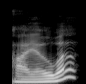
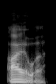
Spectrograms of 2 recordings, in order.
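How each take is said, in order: First: "Iowa" louder, big O, rising like a question; mimicked stress on Iowa. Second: Said in the usual way. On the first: Teasing the co-host's way of saying it, stressed Iowa. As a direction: punch the O in "Iowa" and swoop up. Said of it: "That's how you say". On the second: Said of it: "You put a lot of emphasis on".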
